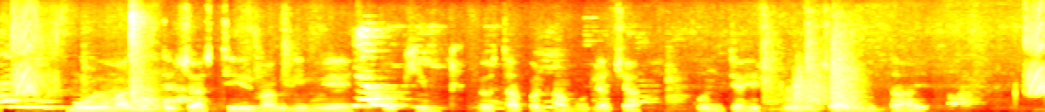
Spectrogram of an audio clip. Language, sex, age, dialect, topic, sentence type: Marathi, male, 31-35, Varhadi, banking, statement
